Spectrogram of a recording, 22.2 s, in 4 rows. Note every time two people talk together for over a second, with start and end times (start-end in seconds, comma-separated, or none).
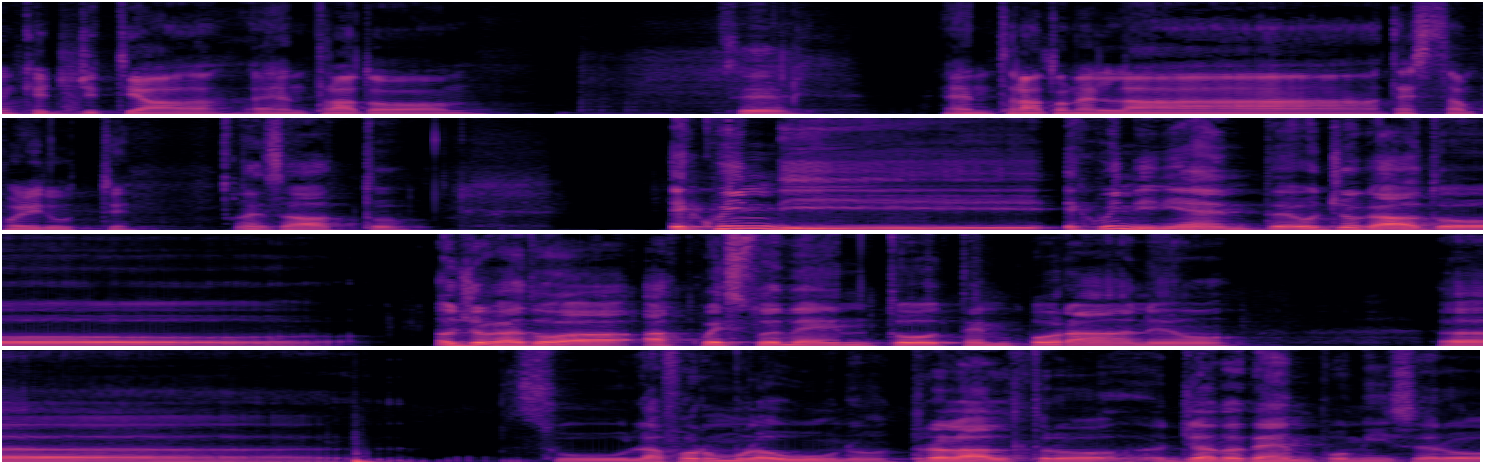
none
